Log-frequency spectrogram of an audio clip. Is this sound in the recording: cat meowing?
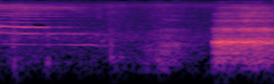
yes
